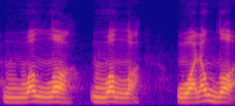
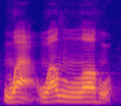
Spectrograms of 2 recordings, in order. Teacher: Maka tebalkan setebal mungkin huruf lamnya, namun huruf wawunya tidak terbawa tebal. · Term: dibaca tebal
